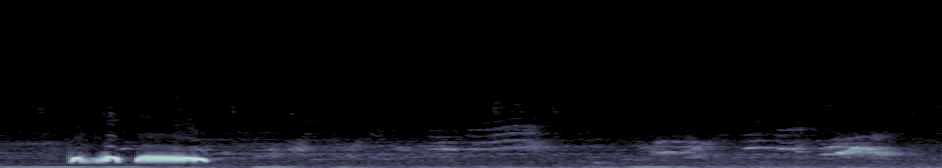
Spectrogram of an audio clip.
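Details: Decoy spotted dove calling to provoke fights, described in the 'thổ' voice style: one phrase of two quick wavering notes followed by a long, steady, low coo. Faint murmurs and soft sounds follow afterwards.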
